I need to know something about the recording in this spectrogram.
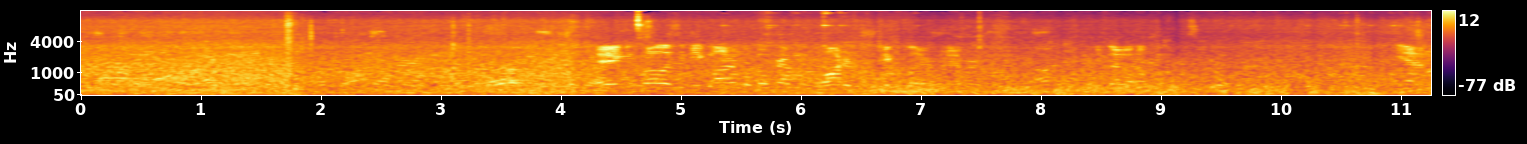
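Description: Street traffic rumbles in the background.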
